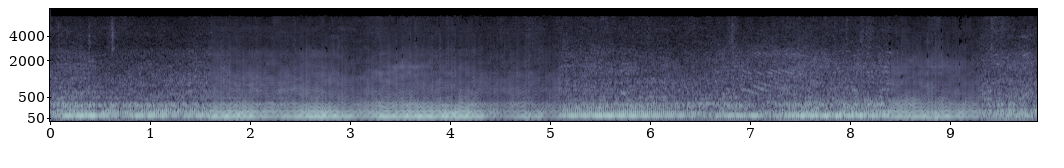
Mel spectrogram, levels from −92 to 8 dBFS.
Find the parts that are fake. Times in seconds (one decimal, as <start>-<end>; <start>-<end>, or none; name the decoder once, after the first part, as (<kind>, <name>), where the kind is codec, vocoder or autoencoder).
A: 1.6-5.1 (vocoder, Vocos); 8.4-9.3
